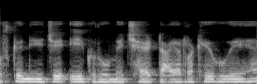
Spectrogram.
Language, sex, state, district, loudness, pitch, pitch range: Hindi, male, Punjab, Kapurthala, -14 LUFS, 125 Hz, 115-125 Hz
